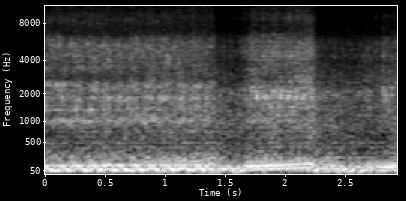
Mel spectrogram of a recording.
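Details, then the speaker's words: Dodge Power Wagon 4x4 dump truck, formerly a water tender, with a 318 V8 and 9,500 original miles, started cold, likely after sitting a while: deep, steady fast idle with even firing and no knock or tick; healthy. "Hasn't been started for a while, I'm sure. 9,500 original miles. I love that sound. And it's cold, folks. It's a 318."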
